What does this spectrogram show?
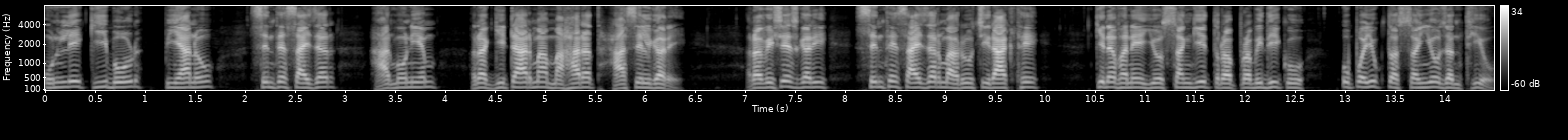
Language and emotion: Nepali, neutral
